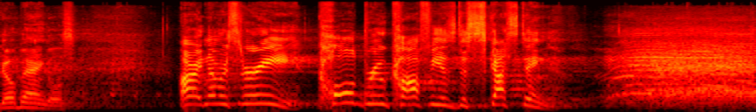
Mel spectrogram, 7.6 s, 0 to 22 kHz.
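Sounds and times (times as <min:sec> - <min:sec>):
speech: 0:00.0 - 0:00.9, 0:01.8 - 0:05.6
large audience cheering and booing: 0:06.0 - 0:07.5.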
